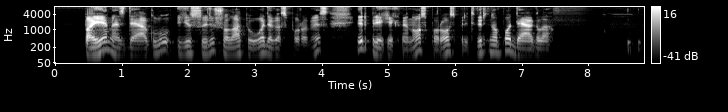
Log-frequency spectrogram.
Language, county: Lithuanian, Kaunas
